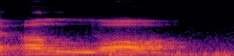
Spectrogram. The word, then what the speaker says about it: اللہ: اور زبان اس لفظ کے تلفظ میں منہ بھر کر تلفظ کرے، اللہ اللہ، اس لفظ کو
